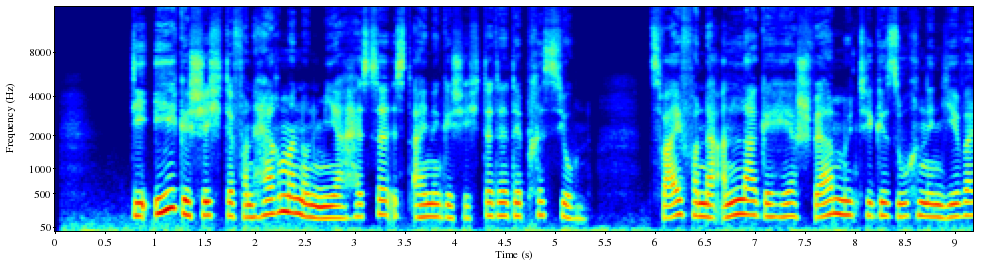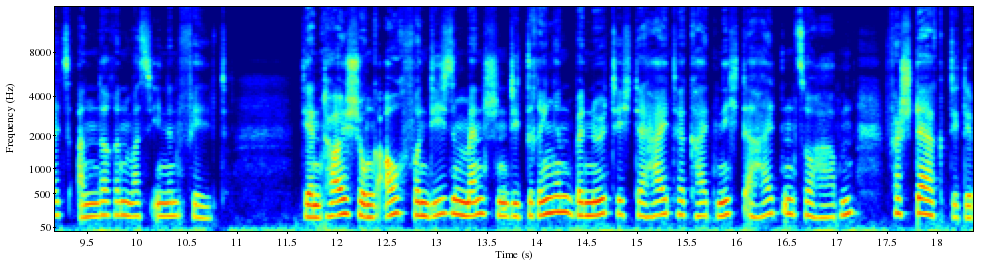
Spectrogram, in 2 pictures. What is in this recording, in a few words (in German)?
Feature, sprecherin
